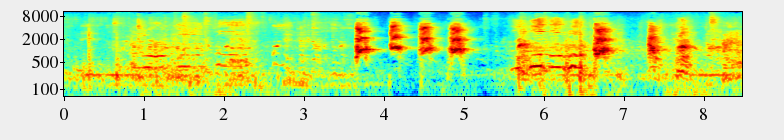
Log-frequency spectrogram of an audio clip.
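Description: Small dog barking: a quick run of four sharp barks about halfway through, then a few more near the end.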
